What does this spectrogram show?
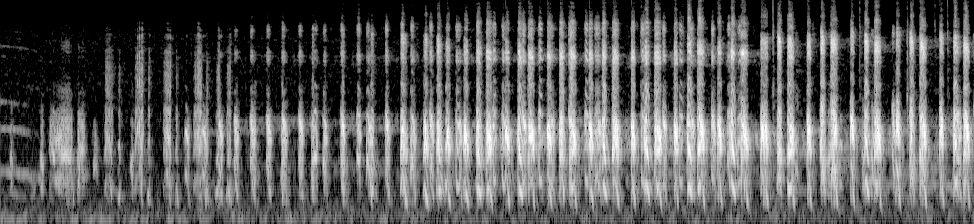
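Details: Chukar partridge, a hunting chukar, opening with a soft cluck or two, then a long, accelerating series of grating chuk notes that grows steadily louder over ten seconds.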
